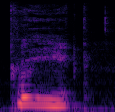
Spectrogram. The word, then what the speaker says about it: Crick: Crick. – Like how you pronounce Creek in Idaho? – Crick, yeah.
